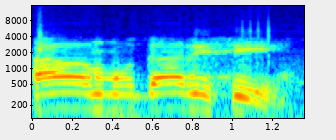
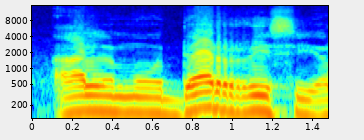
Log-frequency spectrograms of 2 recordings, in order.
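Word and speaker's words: المدرس: Ana nukot al-mudarisi. Al-mudarrisi, ra-nya ditasdid.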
